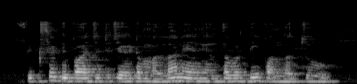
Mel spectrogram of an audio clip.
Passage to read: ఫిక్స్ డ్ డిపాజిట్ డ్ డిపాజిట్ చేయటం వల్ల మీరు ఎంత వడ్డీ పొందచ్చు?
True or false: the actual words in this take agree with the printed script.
false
